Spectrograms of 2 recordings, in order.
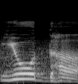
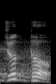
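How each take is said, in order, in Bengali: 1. শব্দটি y ধ্বনি দিয়ে শুরু হয়। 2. শব্দটি j ধ্বনি দিয়ে শুরু হয়। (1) "কিন্তু সংস্কৃতে কি উচ্চারণ করব" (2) "বাংলায় বললে যুদ্ধ"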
